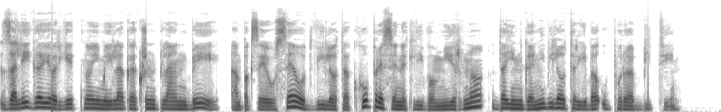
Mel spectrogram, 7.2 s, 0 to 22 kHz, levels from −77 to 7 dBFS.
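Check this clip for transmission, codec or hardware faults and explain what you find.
The speech has five abrupt skips, each with the sound jumping forward and no gap of silence, at 0.52, 1.46, 2.52, 4.3 and 6.48 s. The likely cause is a dropped buffer (overrun): the capture side failed to collect its samples before the hardware overwrote them, so each chunk is lost and the audio on either side is spliced directly. The first two jumps skip roughly 70 ms, the third about 40 ms and the last two about 20 ms.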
